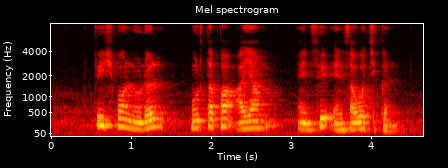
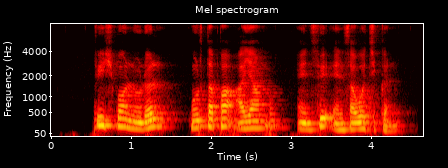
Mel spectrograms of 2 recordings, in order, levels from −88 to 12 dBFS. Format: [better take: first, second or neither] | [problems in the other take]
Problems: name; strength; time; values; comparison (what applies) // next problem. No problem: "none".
first | noise reduction (neural mask model Resemble Enhance denoiser)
